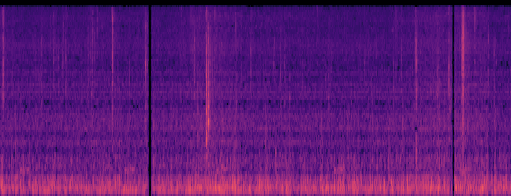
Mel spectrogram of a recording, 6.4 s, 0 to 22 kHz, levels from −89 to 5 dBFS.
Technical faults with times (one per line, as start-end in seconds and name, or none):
1.85-1.89 gap at a join of encoded pieces
5.65-5.68 gap at a join of encoded pieces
